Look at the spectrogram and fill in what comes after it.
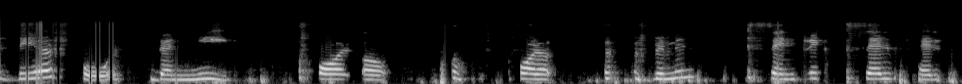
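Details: Real stuttering in a woman from India who stutters, a stammering-association member giving a conference talk on women and stuttering: stuttering.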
